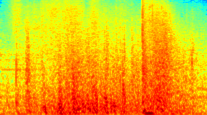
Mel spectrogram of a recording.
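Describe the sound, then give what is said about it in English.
Gunshots fired into the darkness: a dense, loud barrage of sharp cracks and booms over about two seconds, ending with a heavy low thump. “Barry fires into the darkness, and his shots briefly illuminate Lily's snarling face”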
